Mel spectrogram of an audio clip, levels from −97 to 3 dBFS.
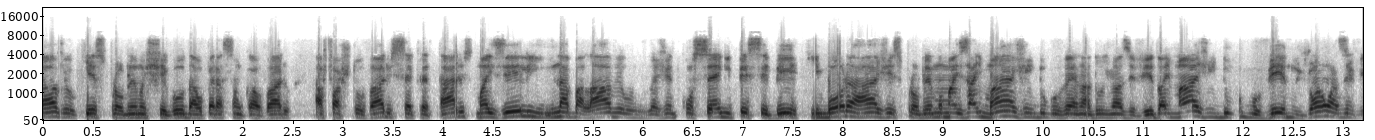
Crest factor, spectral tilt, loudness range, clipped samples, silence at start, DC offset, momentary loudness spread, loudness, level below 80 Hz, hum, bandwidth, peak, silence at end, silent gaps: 14 dB; -5 dB/octave; 1 LU; under 0.1%; 0 s; under 0.1%; 6 LU; -16 LUFS; -60 dBFS; none; 7.8 kHz; -2 dBFS; 0.1 s; none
